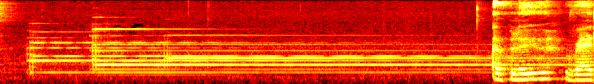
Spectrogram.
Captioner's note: chime ringing melodically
